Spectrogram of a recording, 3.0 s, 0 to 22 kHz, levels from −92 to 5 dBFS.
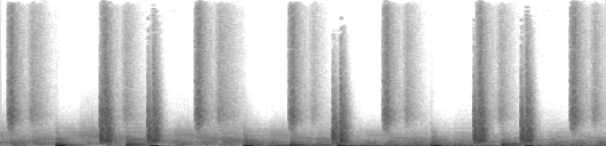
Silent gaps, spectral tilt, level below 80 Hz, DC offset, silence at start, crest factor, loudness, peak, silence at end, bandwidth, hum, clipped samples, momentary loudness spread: none; -5 dB/octave; -30 dBFS; under 0.1%; 0 s; 18 dB; -23 LUFS; -4 dBFS; 0 s; over 20 kHz; none; under 0.1%; 3 LU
